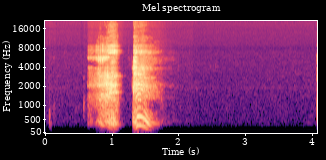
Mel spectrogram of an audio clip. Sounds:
Throat clearing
